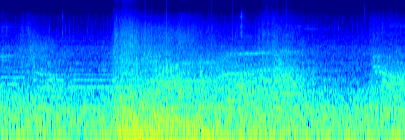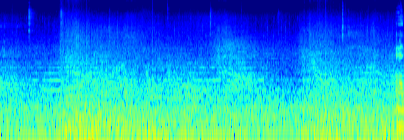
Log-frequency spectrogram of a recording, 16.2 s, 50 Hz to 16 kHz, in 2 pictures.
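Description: Deep, rumbling explosions in Demon's Souls on PS3 boom in repeated bursts, each swelling into a long roaring wash of noise like heavy debris raining down.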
